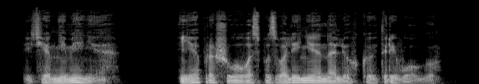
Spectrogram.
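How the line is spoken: Sighed. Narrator (Russian): вздохнул Треми

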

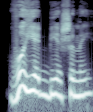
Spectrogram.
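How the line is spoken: Plain, cat. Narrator (Russian): сказал кот

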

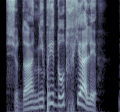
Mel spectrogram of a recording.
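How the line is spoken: Trembling objection. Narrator (Russian): дрожащим голосом возразила Фрейдис хозяйка

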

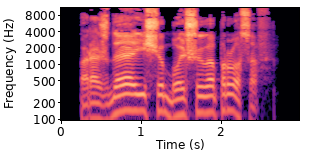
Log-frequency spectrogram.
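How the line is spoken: Gloomy. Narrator (Russian): мрачно заметил Гальдер

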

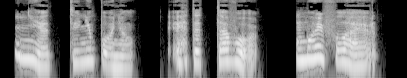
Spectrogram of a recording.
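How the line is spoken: Weak hoarse wheeze. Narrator (Russian): слабо просипела девушка

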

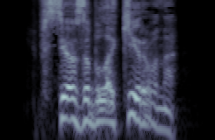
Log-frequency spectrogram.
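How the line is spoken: Joyful hoarse wheeze. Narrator (Russian): радостно прохрипел он

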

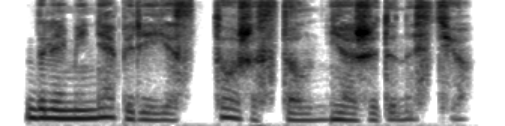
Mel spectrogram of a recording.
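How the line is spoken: Whispered. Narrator (Russian): прошептала я

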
